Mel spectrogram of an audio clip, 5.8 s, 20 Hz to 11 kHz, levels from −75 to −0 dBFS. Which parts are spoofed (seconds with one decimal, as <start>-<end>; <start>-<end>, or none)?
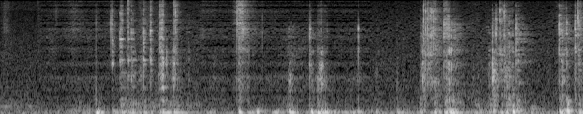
0.4-1.2; 2.0-3.7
